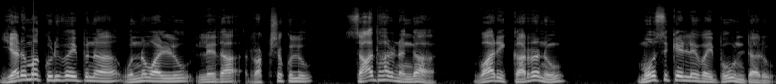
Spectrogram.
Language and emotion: Telugu, neutral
